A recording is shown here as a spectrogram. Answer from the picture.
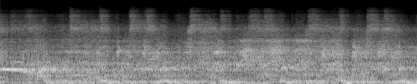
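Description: Latin dance music with a steady beat, played for a dancesport heat.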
